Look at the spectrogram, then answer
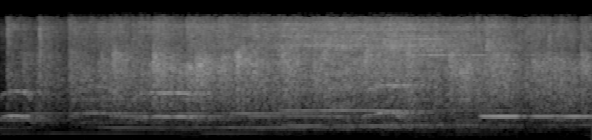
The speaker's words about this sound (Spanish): ¿Por qué no dan un aplauso a Dios allí?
